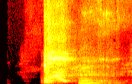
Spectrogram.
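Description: One sharp sneeze bursts out after a moment of silence, a loud breathy blast followed by a lower rasping tail, close to the listener.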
